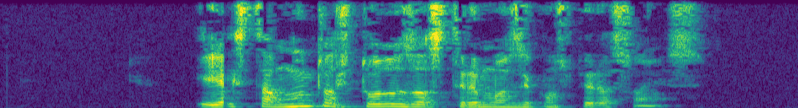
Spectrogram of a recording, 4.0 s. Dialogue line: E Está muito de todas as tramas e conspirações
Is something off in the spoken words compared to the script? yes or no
no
